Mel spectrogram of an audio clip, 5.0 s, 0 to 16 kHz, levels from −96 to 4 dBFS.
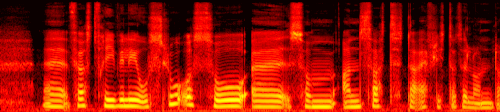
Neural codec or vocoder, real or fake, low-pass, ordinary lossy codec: none; real; 14.4 kHz; MP3, 96 kbps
